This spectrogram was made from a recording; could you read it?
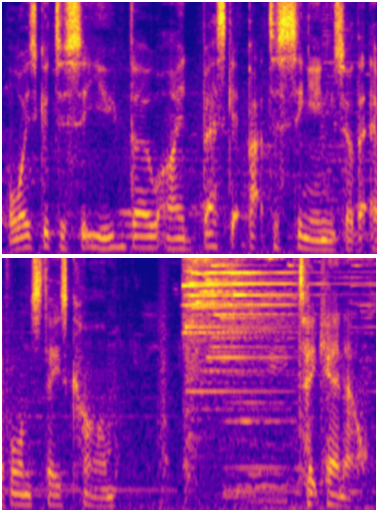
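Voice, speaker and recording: A man's voice: mid-range voice, normal speed, music in the background, lightly acted. A man playing a charming, affable sun god musician in a fantasy game, easygoing, friendly and lightly theatrical. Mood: breezy, teasing.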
